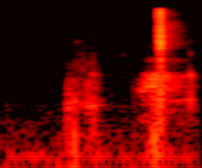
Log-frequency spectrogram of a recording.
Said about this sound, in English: Now, give me a quick second. I'm going to take a sip of my tea.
